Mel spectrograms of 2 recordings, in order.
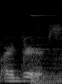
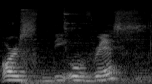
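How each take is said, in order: First: It is said like 'or-durvz', silent letters dropped. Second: Every letter is sounded out as written. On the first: The speaker calls it right. "Pero actually, ang basa doon would be" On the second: The speaker calls it wrong. "kung babasahin mo siya phonetically, you would read it as"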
